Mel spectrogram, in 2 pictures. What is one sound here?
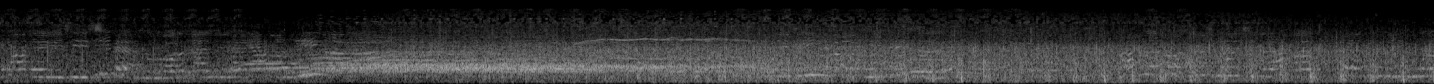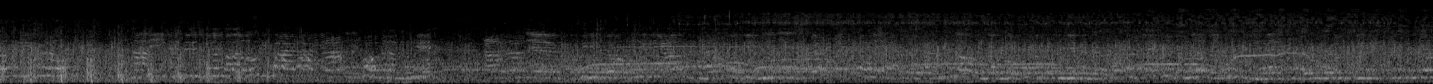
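A large crowd cheers and claps outdoors.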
